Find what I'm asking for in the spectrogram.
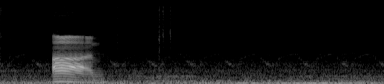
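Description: An ambulance siren, responding to an accident, lets out one short, loud whoop with a sweeping, wavering pitch. Then it stops, leaving a steady low rumble of traffic.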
